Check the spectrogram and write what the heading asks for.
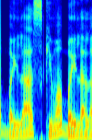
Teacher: इथे जर आपण ध्वनीशास्त्राचा म्हणजे फोनेटिक्सचा विचार केला ना, तर बैला असं म्हणताना जिभेला दोनदा ल वर जोर द्यावा लागतो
